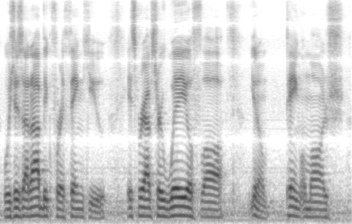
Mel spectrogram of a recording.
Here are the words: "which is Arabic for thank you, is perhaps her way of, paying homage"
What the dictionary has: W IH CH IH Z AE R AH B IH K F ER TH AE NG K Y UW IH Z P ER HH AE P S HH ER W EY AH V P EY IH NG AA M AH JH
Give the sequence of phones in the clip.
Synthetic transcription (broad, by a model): W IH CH IH Z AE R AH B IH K F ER TH AE NG K Y UW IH S P ER HH AE P S HH ER W EY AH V P EY IH NG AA M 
